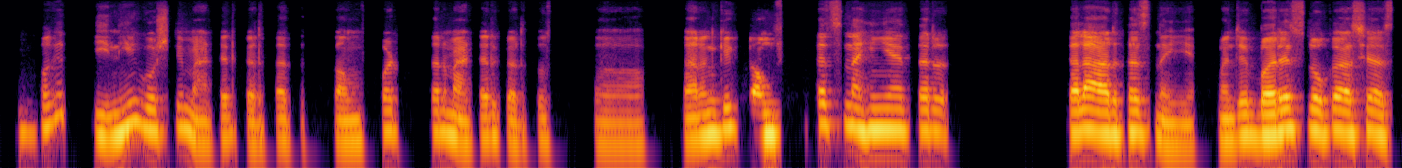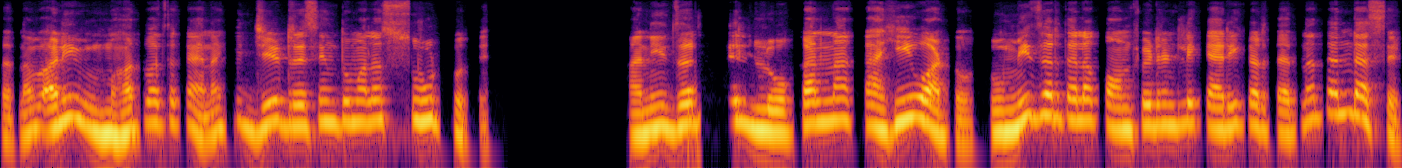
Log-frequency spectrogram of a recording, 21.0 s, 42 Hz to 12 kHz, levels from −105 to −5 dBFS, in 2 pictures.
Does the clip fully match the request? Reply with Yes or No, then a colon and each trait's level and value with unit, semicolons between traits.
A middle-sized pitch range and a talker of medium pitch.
No: wide, 5.7 semitones; medium, 150 Hz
